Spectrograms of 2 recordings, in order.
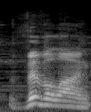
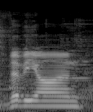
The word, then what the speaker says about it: Vivillon: it the show says vivillon technically it's based off of a like a French butterfly that's supposed to be pronounced like that so whatever I should probably start saying vivillon but either way we're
